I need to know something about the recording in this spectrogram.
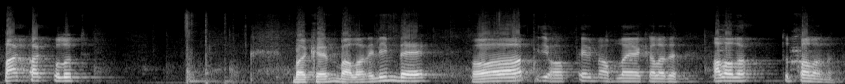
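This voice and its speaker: Man, hoarse, playful, laughing, coaxing, casual family vlog, noisy home recording. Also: fairly high pitch, a little slow, pauses often. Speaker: family vlogger filming his kids.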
